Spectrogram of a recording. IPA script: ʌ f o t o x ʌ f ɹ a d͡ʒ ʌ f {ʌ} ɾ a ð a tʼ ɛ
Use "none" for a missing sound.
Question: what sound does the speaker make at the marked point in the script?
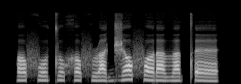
ʌ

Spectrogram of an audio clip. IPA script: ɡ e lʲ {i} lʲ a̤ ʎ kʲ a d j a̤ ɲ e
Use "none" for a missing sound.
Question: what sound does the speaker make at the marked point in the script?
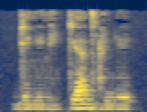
e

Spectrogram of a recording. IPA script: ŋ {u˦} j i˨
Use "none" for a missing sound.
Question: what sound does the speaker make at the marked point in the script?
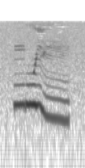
u˦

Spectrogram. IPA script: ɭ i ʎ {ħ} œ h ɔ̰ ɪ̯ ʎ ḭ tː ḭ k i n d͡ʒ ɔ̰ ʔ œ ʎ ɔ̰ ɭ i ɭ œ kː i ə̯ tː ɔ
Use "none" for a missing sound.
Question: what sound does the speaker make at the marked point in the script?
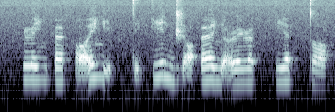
ʔ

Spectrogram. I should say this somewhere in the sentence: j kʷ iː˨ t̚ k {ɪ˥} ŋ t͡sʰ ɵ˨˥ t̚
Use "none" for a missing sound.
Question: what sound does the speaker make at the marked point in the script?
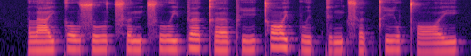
ɪ˨˧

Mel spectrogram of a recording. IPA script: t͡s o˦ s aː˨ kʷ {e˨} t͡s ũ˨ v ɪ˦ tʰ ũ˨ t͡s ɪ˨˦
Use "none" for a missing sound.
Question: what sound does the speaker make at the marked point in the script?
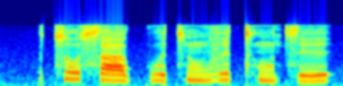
e˨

